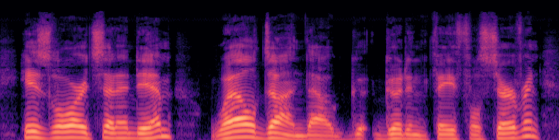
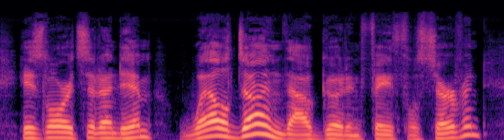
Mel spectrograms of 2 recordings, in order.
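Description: Both takes have the same delivery.

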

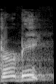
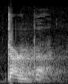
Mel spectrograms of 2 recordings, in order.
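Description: First: The word ends in an ee sound. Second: The word ends in a vowel unlike ee. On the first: The speaker calls it wrong. "It's not Derby" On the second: The speaker calls it right. "The E is pronounced, but not as an E"

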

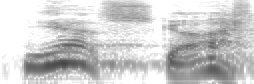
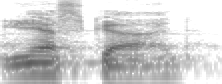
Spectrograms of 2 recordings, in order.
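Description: First: It is said willingly and sincerely. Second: It is said grudgingly and reluctantly.

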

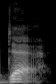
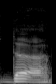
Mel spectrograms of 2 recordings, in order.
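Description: First: It is said with a plain e vowel. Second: It is said with a French, u-like vowel. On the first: The speaker calls it right. "We say de. It's an E, and not a U" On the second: The speaker calls it wrong. "If you're in French, it's de"

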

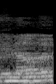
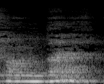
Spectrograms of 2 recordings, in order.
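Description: First: The name is said as the local place name. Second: The name sounds like the words 'carnal banner'. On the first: The speaker calls it right. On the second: The speaker calls it wrong.

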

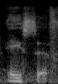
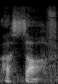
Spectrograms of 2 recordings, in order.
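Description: First: The name is said with an English pronunciation. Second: The name is said with a Hebrew pronunciation.

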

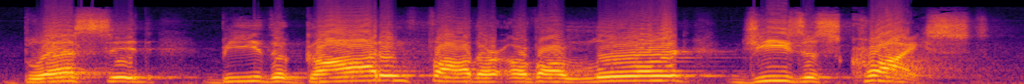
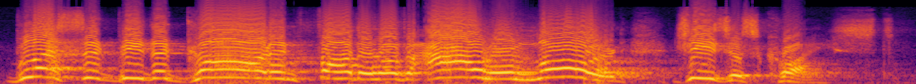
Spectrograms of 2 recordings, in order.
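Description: First: It is read plainly, without exclamation. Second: It is read with exclamatory zeal.

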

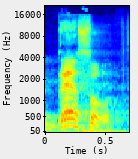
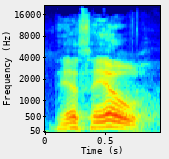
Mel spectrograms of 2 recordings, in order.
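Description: First: The second syllable is reduced and run together with the first. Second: The second syllable is said fully and kept apart from the first. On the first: "or as we often say" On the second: "Sometimes we should emphasize the syllables, really"

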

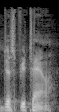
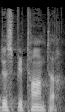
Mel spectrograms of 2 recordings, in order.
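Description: First: The name is said without the second t sound. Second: The name is said with the second t sound. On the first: The speaker calls it right. "It's Disputana" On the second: The speaker calls it wrong. "It's spelled Disputanta, but you dare not say that"

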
